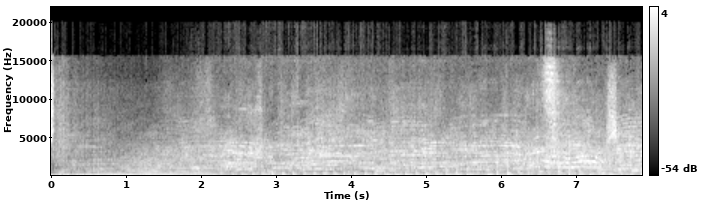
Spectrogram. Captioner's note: tense music continues; crowd cheering bets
